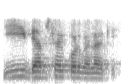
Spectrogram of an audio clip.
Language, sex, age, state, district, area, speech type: Bengali, male, 18-30, West Bengal, Hooghly, urban, conversation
